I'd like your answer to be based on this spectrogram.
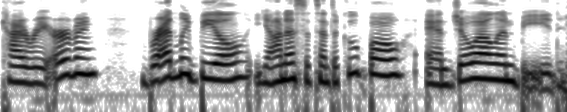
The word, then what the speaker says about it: Antetokounmpo: You pronounce that so well. – Antetokounmpo? – Yeah. I've tried to say it, and I feel like I can't. – Say it. – Antetokounmpo. – That's pretty good.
